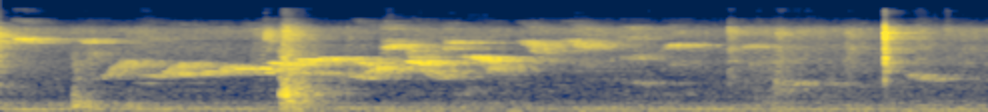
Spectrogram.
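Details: White-rumped shama with a drooping tail singing a quick series of whistled and chattering notes, mostly in the first half, broken by sharp clicks and thumps, then quieter.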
